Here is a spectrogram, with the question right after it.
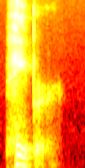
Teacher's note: Paper stresses on the first syllable.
